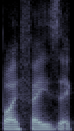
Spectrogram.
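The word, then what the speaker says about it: biphasic: You said bifphasic and that's correct.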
